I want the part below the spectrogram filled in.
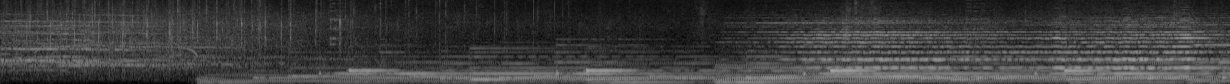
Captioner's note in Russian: ликование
